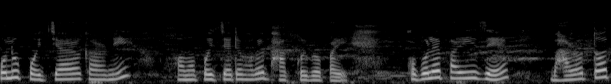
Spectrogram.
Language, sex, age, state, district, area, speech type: Assamese, female, 30-45, Assam, Dibrugarh, rural, spontaneous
